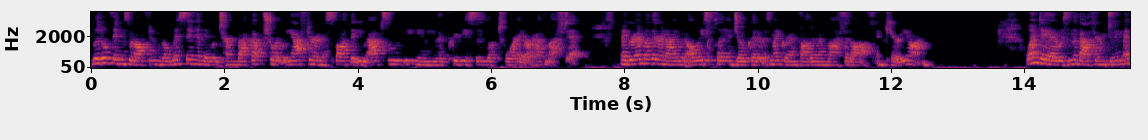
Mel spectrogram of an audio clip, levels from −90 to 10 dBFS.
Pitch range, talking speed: 185-215 Hz, 235 wpm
